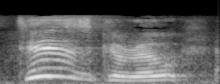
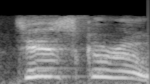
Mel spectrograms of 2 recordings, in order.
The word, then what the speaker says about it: tizkaru: so we have to emphasize that it's tizkaru and not Tiskaru.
